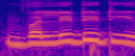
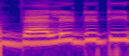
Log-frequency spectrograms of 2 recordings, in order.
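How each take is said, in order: First: "वैलिडिटी" said vuh-LID-i-ti; reduced first vowel, stressed LID in "वैलिडिटी"; correct pronunciation. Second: "वैलिडिटी" said VAL-i-di-ti; wrong pronunciation. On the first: Teacher corrects learners, "वैलिडिटी" as vuh-LID-i-ti. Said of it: "इसको वैलिडिटी बोलते हैं". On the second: Teacher shows learners the error, "वैलिडिटी" as VAL-i-di-ti. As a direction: open "va" as in van starting "वैलिडिटी". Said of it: "ये वैलिडिटी नहीं होता है". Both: Shown as a demonstration.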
